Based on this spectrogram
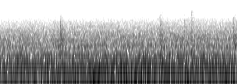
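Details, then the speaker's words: Minn Kota Edge trolling motor on first test after cleaning water and gunk from the lower end, new seals, new brushes and fixing a negative-side connection, on a charged battery: smooth steady low hum, no crackle, grinding or surging. Runs like new. "Running like a brand new one."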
